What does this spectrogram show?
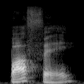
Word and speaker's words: buffet: chevrolet and the last one very difficult to pronounce uh this is a buffet buffet and of course a buffet is when you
